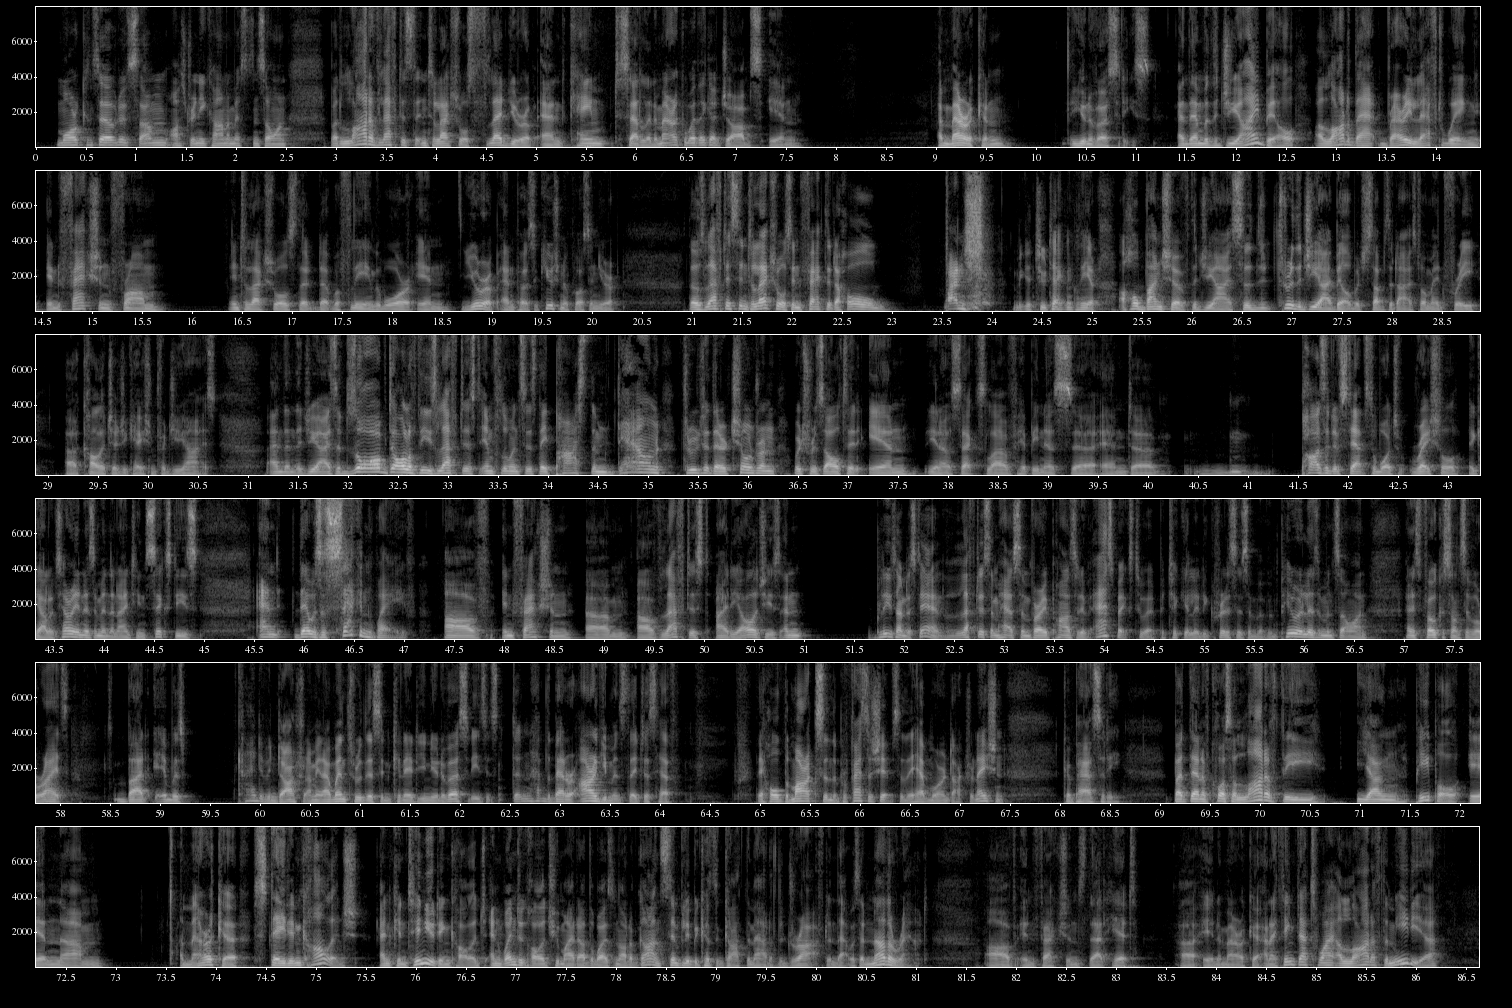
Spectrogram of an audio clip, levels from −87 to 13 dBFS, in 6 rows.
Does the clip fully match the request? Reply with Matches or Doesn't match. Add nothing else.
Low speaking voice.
Matches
